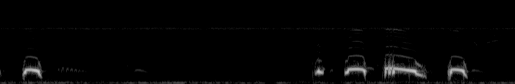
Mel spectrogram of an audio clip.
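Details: Spotted dove calling its companions. A lone closing coo comes first, then after a quiet gap one full phrase of a short note, a clear coo, a long drawn falling coo and a final coo, over a faint high whine.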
